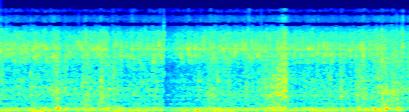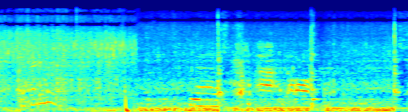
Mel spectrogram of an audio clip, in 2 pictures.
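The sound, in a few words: stirring pancit canton noodles in a pan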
